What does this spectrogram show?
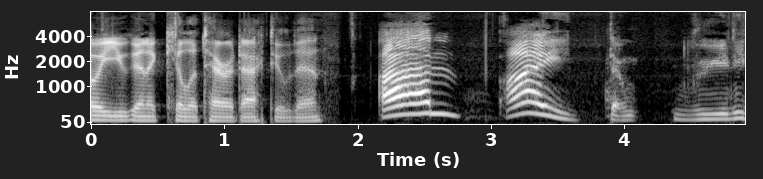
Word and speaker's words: pterodactyl: a pterodactyl pterodactyl yeah or Petra decadel no it's pterodactyl if I would be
